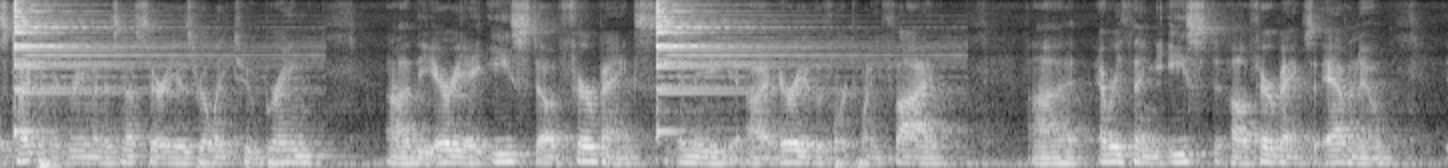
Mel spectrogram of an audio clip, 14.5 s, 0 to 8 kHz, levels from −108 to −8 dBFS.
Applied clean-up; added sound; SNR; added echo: none; Hi-hat; 0 dB; reverberation time 1.0 s.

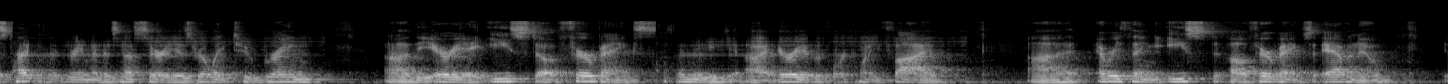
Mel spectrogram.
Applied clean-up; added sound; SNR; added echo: neural separator model SepFormer DNS4.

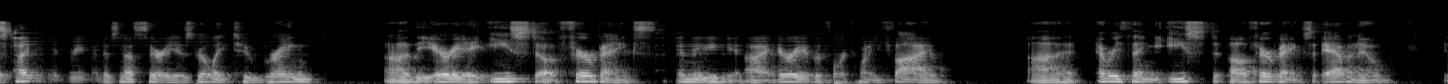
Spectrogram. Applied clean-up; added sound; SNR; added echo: neural mask model DeepFilterNet 3.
